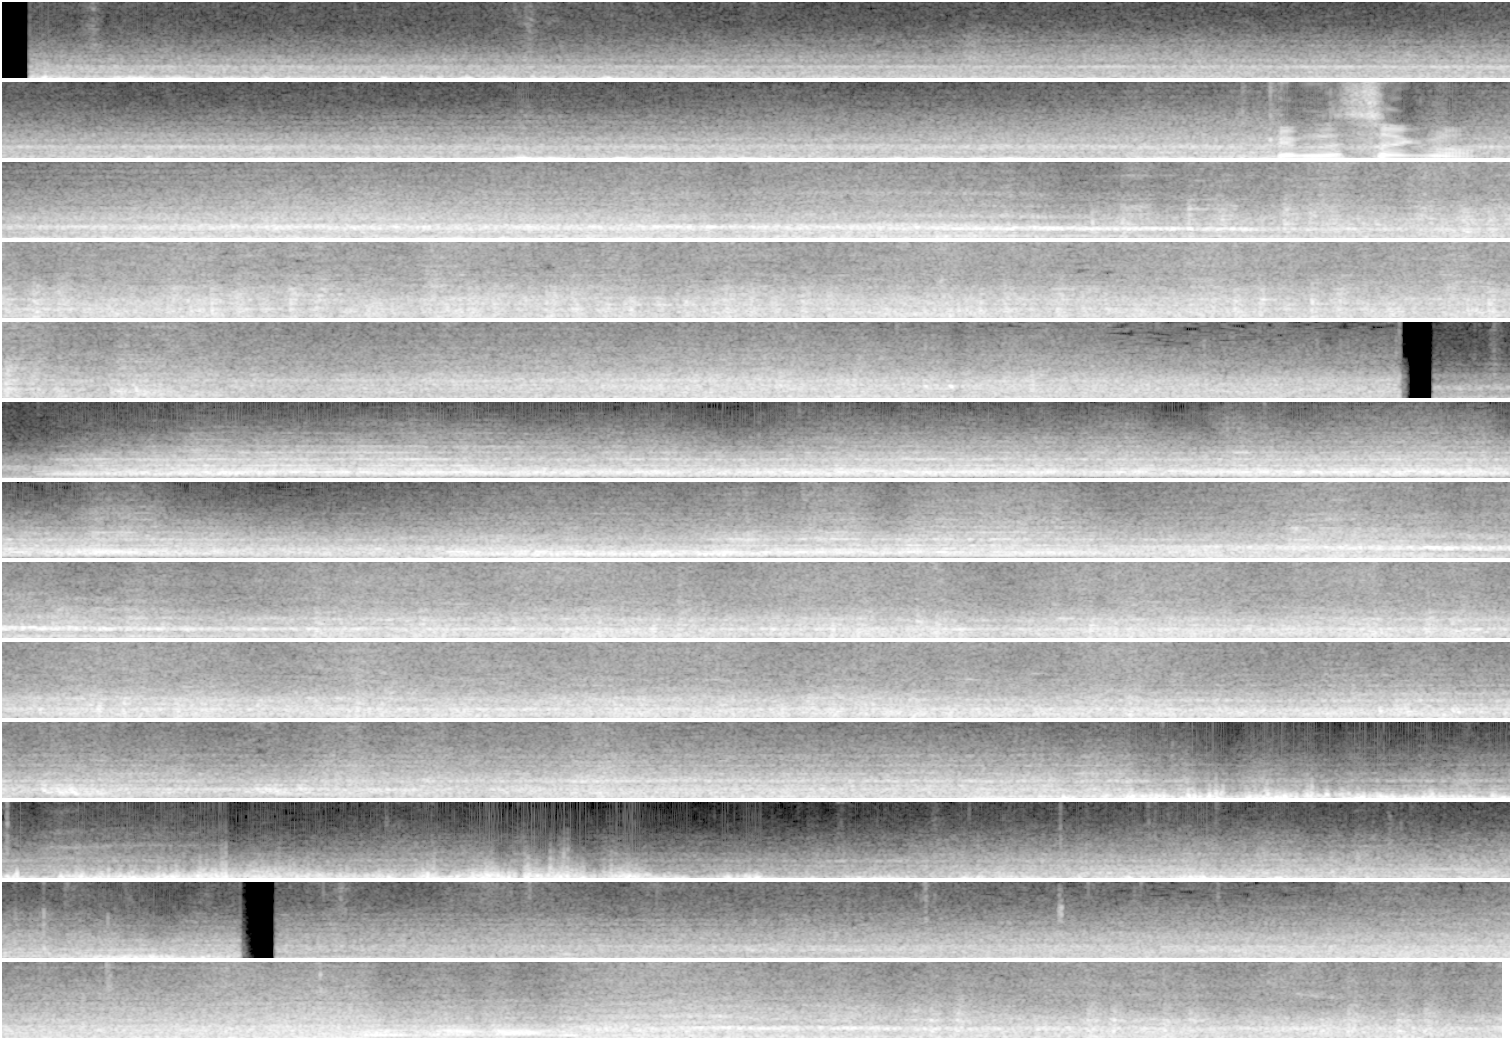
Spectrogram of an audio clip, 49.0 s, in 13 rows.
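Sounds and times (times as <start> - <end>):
train wheels clattering: 10.3 - 15.9, 45.4 - 48.9
train chime horn: 19.0 - 25.5, 46.1 - 46.9.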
